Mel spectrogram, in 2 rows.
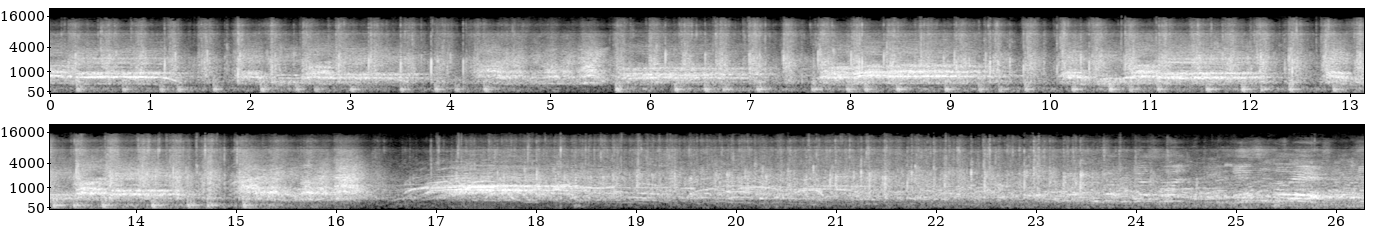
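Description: A large group of students chanting a school cheer in unison, in short repeated phrases over rhythmic clapping. About 16 seconds in, the chant breaks off, and after one long, loud group shout the crowd's voices carry on more quietly.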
